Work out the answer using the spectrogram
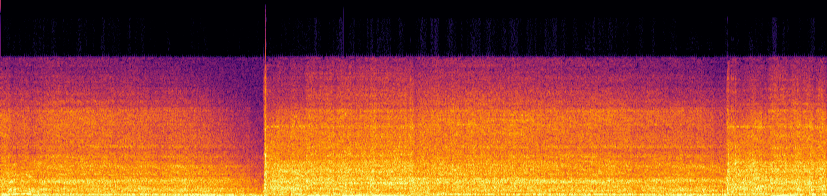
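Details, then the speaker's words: Jeep with a swapped-in replacement engine, meant to be running on six cylinders: it cranks, catches, then runs rough and lumpy with an uneven beat; one ignition coil boot was found not seated on its plug, leaving a dead cylinder. "That's weird cuz now we know it's running on six and don't want to run low. Is it seated correctly?"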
